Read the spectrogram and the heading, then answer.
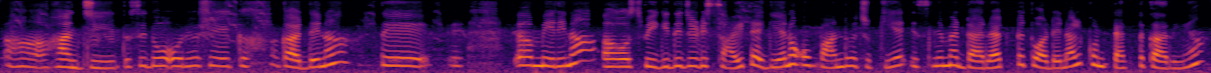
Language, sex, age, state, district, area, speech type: Punjabi, female, 18-30, Punjab, Amritsar, urban, spontaneous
